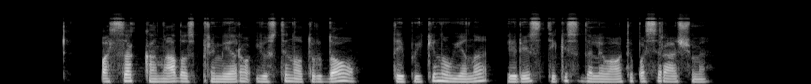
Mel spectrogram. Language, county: Lithuanian, Kaunas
